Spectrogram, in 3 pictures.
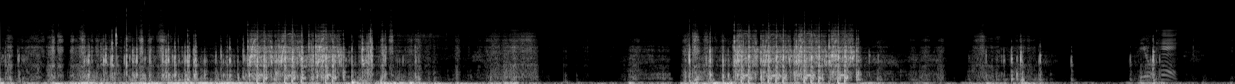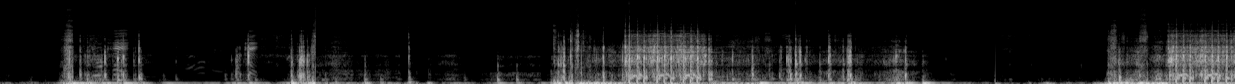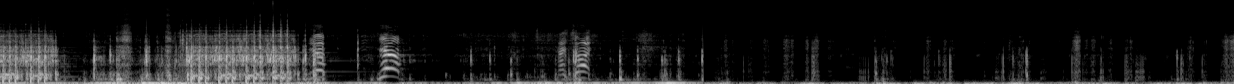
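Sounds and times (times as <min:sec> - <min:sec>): rustling in undergrowth: 0:25.4 - 0:37.0
person speaking: 0:27.7 - 0:29.2, 0:29.9 - 0:31.8
shouted voice calls: 0:27.8 - 0:29.0
low rumble on microphone: 0:27.9 - 0:37.0.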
